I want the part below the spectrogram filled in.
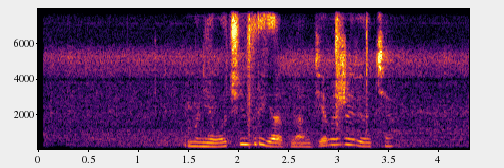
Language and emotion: Russian, neutral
